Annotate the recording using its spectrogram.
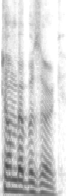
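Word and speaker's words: Tunb-e Bozorg: Uh Tunb e Kuchak and Tunb e Bozorg.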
